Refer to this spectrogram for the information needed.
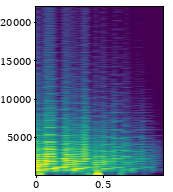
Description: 1up_a.wav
